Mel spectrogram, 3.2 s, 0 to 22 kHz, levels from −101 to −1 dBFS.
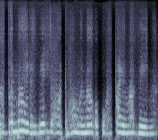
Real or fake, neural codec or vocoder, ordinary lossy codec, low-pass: fake; codec, 44.1 kHz, 0.9 kbps, DAC; none; none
